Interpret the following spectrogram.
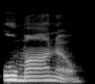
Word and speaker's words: Umano: My name is pronounced Umano, Umano.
